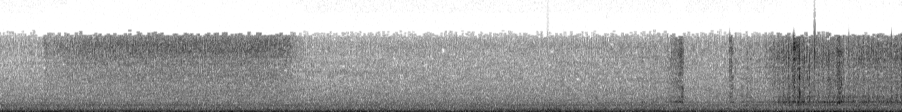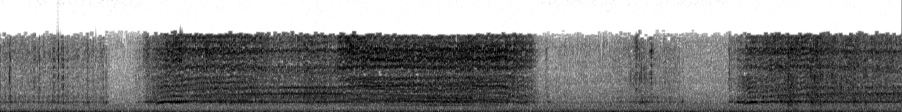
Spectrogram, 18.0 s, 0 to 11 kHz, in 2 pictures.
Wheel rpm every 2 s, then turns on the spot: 0, 0, 0, 10, 40, 110, 160, 40, 110.
8-10 14-16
